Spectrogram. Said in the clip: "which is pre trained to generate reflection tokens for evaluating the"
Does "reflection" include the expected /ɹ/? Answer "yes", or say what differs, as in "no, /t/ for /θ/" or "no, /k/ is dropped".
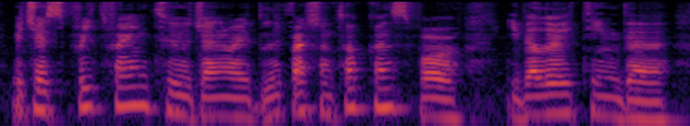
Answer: no, /l/ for /ɹ/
